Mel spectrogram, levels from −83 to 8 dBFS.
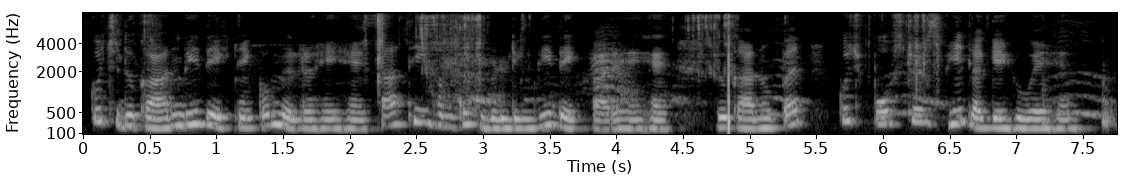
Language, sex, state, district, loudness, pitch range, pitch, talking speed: Hindi, female, West Bengal, Kolkata, -27 LUFS, 175-255 Hz, 200 Hz, 195 wpm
